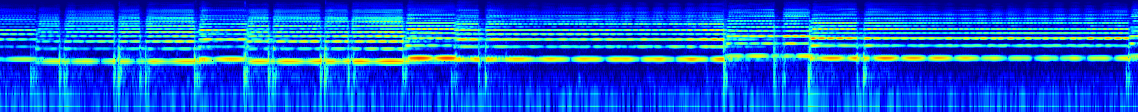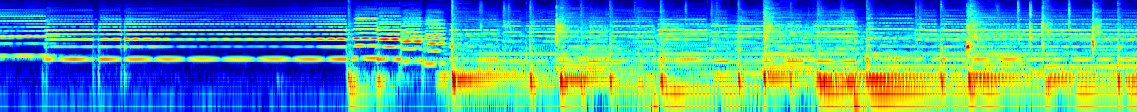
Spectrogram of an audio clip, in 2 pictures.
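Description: Hohner button accordion (bayan) playing a slow melody, one held note at a time. About eleven seconds in, the texture fills out with chords and low bass notes, and strummed acoustic guitar comes in with a steady rhythm.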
